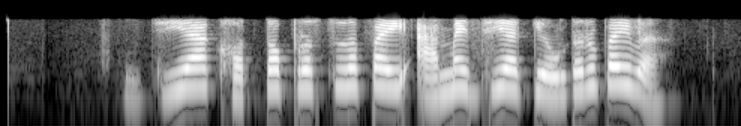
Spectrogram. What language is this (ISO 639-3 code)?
ori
